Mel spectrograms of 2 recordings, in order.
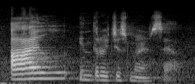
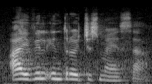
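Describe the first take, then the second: First: The word will is contracted to I'll. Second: The word will is said in full. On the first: The speaker calls it right. "Usually we will say" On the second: The speaker calls it wrong. "usually we don't say"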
